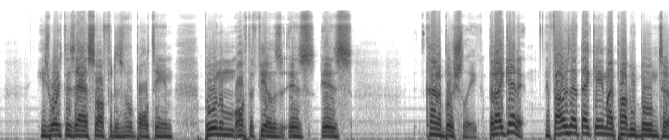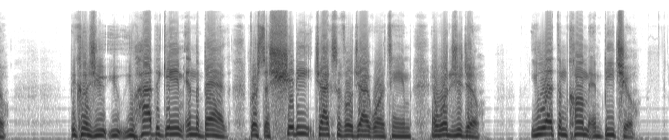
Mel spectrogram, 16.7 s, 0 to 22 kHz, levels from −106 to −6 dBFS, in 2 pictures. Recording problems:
distortion; heavy; 7 dB below the speech

